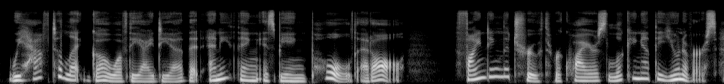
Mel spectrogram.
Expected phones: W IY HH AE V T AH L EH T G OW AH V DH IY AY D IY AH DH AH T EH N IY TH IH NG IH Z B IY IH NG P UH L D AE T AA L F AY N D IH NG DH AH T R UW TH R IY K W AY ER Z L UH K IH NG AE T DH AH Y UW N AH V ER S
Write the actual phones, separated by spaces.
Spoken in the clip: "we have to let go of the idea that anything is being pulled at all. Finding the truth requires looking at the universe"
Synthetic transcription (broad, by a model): W IY HH AE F T AH L EH T G OW AH V DH IY AY D IY AH DH AH T EH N IY TH IH NG IH Z B IY IH NG P UH L D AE T AA L F AY N D IH NG DH AH T R UW TH R IY K W AY ER Z L UH K IH NG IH T DH AH Y UW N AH V ER S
